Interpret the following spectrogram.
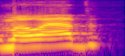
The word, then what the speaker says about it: Moab: Did anybody see Whistling Diesel's recent video of him going to Moab with the fucking?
